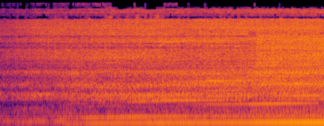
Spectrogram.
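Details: Peugeot RCZ at full operating temperature: smooth, quiet idle that builds a little and stays even with no ticking or knock; the earlier suspected big-end rattle is gone.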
